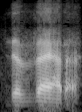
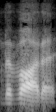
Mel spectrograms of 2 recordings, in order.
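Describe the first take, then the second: First: The middle vowel sounds like 'a' in cat. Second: The middle vowel sounds like 'ah' in father. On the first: The speaker calls it right. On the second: The speaker calls it wrong.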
